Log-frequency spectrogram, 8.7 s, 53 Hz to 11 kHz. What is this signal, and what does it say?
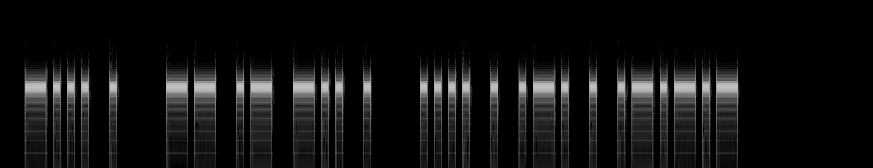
Morse code, heard as a keyed tone, about 17 wpm, 700 Hz. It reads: BE MADE HERE.
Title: Sentences from Top 1000 Words - Review Part 4 - 17wpm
